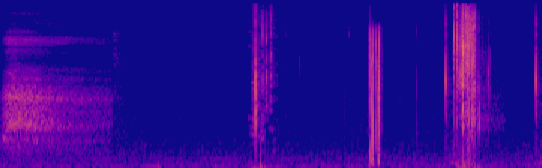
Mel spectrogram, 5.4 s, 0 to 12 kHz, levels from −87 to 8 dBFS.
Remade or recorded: recorded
